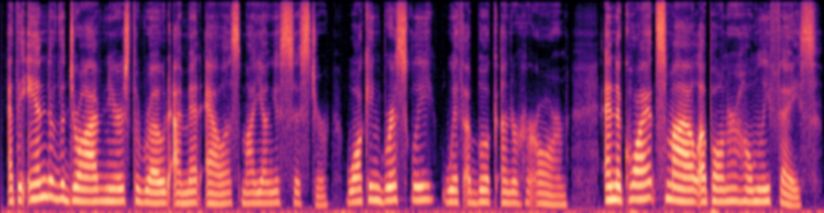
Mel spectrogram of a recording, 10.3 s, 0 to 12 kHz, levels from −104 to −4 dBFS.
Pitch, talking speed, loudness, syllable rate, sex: 185 Hz, 180 wpm, -17 LUFS, 4.9 syllables/s, female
